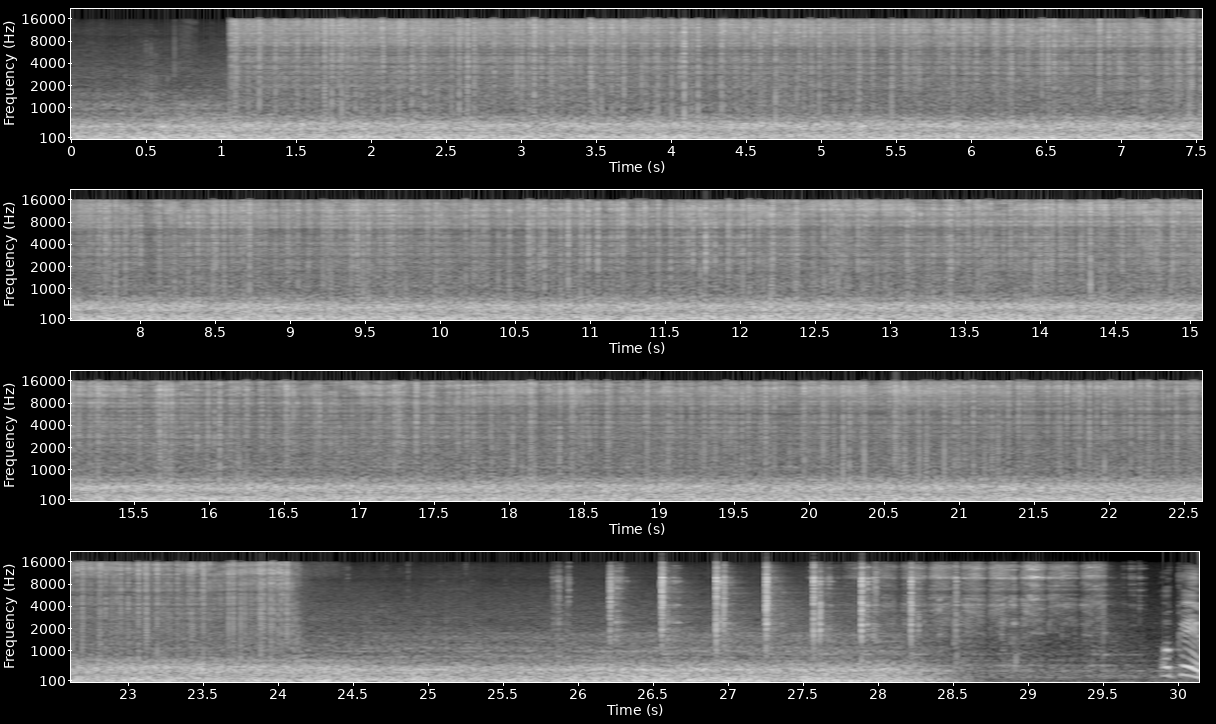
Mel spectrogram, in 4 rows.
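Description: Stick (SMAW) welding arc from an E6013 electrode at about 120 amps, crackling steadily as a bead is run down a butt joint. It strikes about a second in and stops a few seconds before the end. A short run of rapid sharp ticks follows, and a steady low rush underneath stops shortly before the end.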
